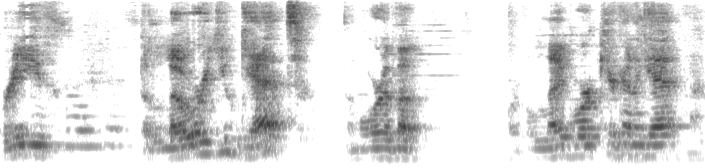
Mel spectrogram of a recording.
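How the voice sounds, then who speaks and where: A man teaching a beginner yoga class, giving calm, encouraging cues with casual asides and getting a little out of breath. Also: fairly high pitch, normal speed. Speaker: yoga instructor. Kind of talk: guided yoga class instruction. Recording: roomy, distant, dull camera audio with faint music.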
